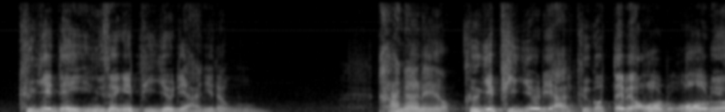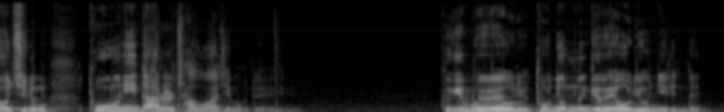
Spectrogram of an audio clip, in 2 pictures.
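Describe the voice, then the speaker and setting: A man preaching a sermon as pastor, animated, with many rhetorical questions and swings between loud exclaiming and quiet murmuring. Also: mid-range voice, creaky. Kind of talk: early-morning sermon.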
